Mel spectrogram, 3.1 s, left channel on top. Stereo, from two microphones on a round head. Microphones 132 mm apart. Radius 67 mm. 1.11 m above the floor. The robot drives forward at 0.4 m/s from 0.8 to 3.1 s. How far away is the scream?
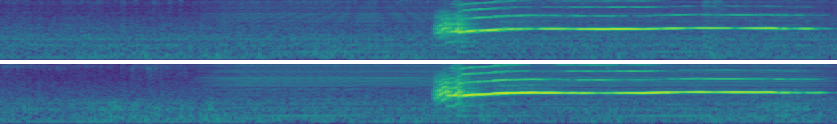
About 1.0 m.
